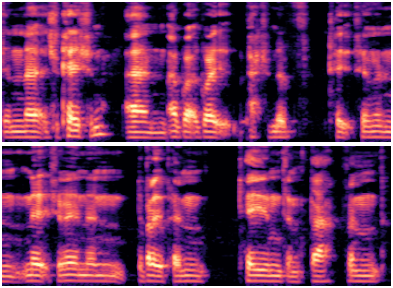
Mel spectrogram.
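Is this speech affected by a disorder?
Yes: profound deafness; congenital profound deafness, diagnosed at 18 months, no hearing; talks despite consultant predicting no speech and need for sign language.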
